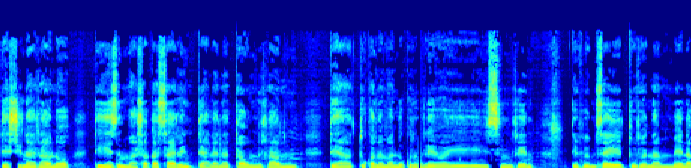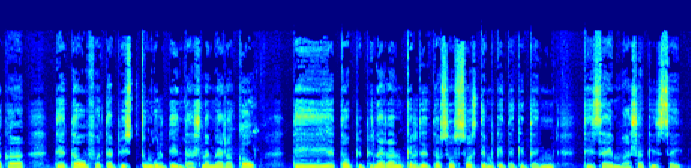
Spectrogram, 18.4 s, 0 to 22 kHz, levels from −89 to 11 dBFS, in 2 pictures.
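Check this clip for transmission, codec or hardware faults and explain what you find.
Two short dropouts interrupt the speech, both from a gap at a join of encoded pieces. At 5.56 to 5.60 s the sound drops out for about 41 ms, and at 10.95 to 11.01 s for about 54 ms. The edges are smeared by the codec, and the speech resumes where it stopped. Each gap comes from pieces encoded separately and joined without trimming, leaving the encoder's start-up delay and final-frame padding in place.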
